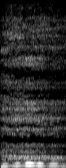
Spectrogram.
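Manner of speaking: long, quiet gasp of horror; drawn-out comic gasp; shocked gasp. Retold or imitated. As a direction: suck in air in mock shock. Acts out his shocked reaction.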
